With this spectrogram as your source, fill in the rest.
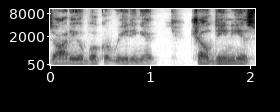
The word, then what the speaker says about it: Cialdini: in hearing his audio book or reading it chaldini is spelled c-i-a-l-d-i-n-i c-i-a-l-d-i-n-i robert cialdini wrote a book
